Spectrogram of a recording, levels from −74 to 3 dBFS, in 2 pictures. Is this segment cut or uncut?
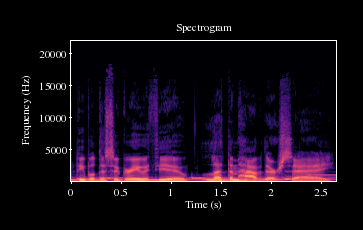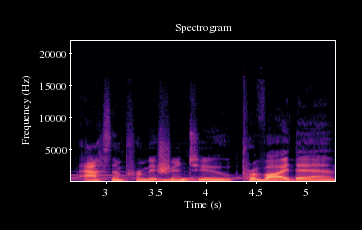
cut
